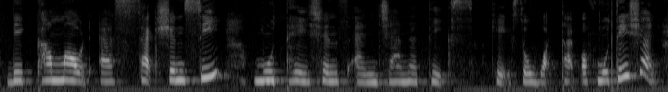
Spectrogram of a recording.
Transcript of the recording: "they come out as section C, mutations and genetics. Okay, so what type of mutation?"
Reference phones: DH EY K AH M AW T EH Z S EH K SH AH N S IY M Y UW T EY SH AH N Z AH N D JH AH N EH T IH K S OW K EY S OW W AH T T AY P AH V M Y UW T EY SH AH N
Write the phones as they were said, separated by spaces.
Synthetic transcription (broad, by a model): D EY K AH M AW T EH S EH K SH AH N S IY M Y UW T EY SH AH N S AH N JH AH N EH T IH K S OW K EY S OW W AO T T AY P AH F M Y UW T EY SH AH N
